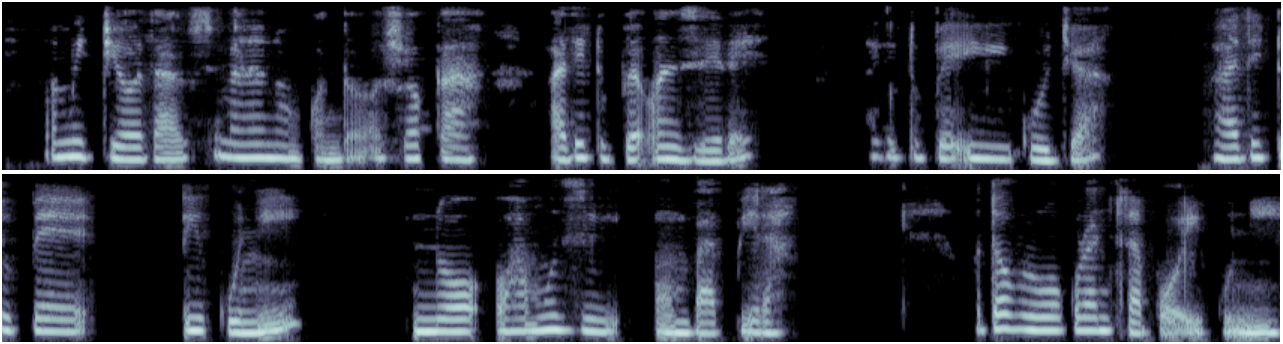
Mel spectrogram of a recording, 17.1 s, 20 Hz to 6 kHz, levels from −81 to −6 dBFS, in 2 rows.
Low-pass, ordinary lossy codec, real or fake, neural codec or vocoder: 5.4 kHz; AAC, 32 kbps; real; none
